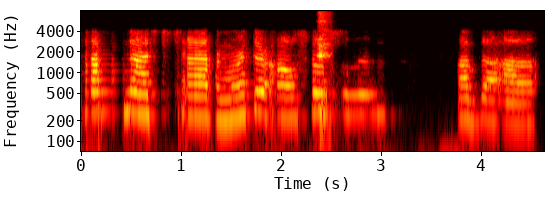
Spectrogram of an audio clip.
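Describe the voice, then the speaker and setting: Woman, audience question, video call breaking up, choppy dropouts, slow halting speech, muffled lo-fi sound. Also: a little high. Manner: hesitant, halting. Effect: online call audio breaking up and dropping out. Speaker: audience member asking a question. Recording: dull choppy call audio, guitar music behind.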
